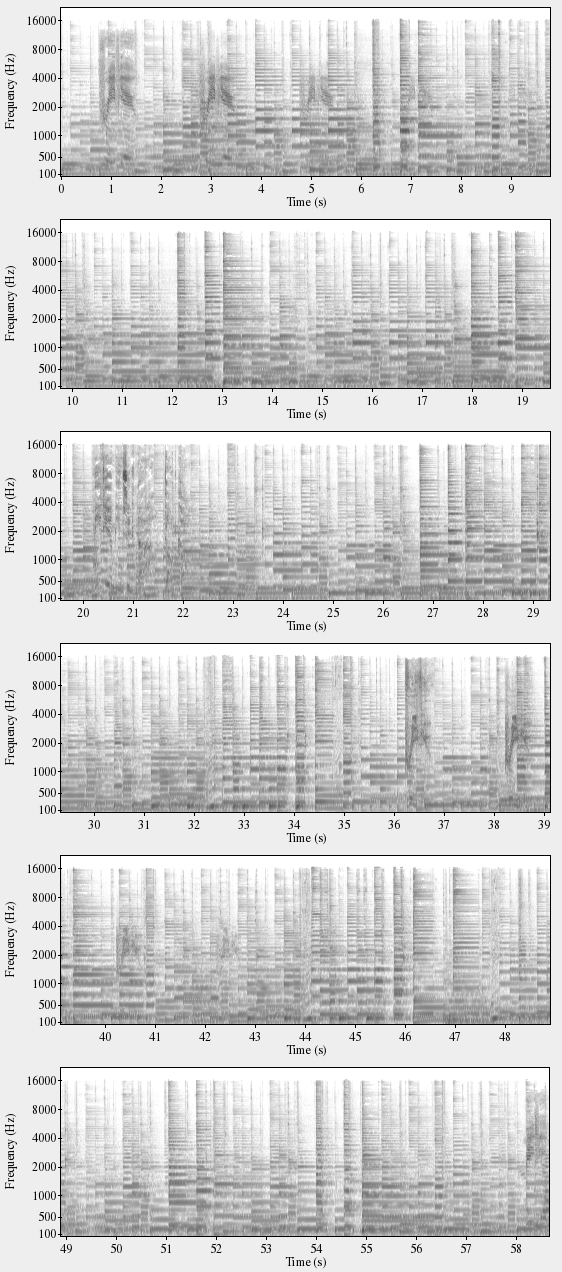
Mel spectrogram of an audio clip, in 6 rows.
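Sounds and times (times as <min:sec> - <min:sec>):
acoustic guitar: 0:00.0 - 0:58.6.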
